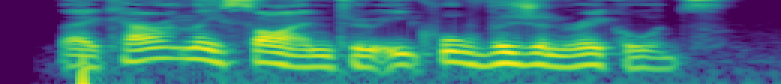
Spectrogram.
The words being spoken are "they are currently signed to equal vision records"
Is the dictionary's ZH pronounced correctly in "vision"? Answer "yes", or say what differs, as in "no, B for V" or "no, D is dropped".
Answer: yes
